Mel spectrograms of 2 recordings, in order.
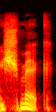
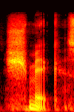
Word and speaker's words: Schmich: And it was actually a column from the Chicago Tribune by writer Mary Schmick. I hope I'm saying that right. S-C-H-M-I-C-H. The best I can figure how you would say that name is Schmick. So if I'm saying that wrong, we're just going to pretend I'm saying it right.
